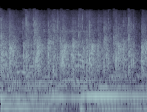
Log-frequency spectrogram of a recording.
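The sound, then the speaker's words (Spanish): A church audience applauds during a service, an even wash of clapping that carries on steadily for the whole moment over low, sustained tones. “Un aplauso para Cristo nuestro Señor Jesús.”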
